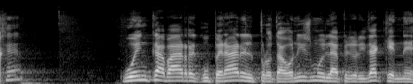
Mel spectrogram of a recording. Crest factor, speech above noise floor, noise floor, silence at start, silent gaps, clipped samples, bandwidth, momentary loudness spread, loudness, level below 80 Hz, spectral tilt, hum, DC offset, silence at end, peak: 18 dB; 37 dB; -54 dBFS; 0 s; none; under 0.1%; 14 kHz; 4 LU; -17 LUFS; -48 dBFS; -5.5 dB/octave; none; under 0.1%; 0 s; 0 dBFS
